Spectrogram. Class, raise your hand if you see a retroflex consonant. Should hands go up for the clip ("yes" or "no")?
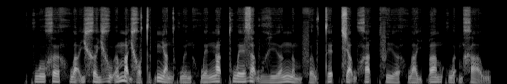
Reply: no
